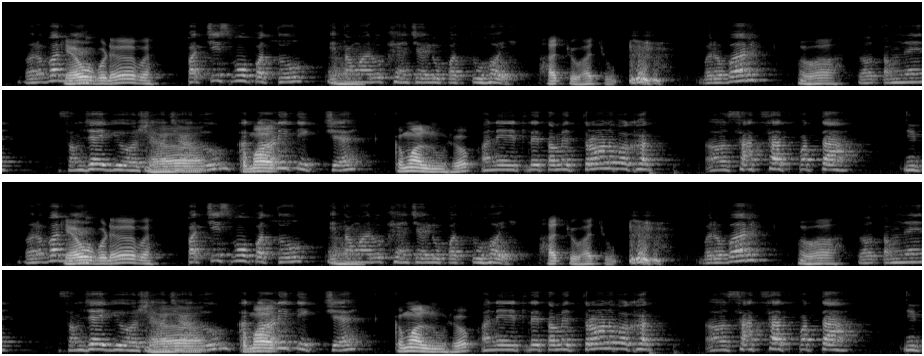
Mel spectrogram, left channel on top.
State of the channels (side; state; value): both; identical; correlation 1.00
